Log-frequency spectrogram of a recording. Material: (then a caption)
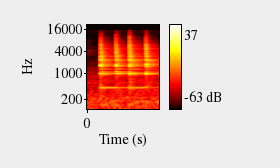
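Earthenware. A fired earthenware Palissy-style plate is tapped four times, each tap giving a clear bell-like ring with bright high overtones that fades quickly. The clean ring shows the plate is not cracked and has no fractures anywhere in it.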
